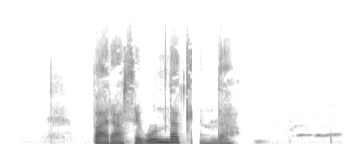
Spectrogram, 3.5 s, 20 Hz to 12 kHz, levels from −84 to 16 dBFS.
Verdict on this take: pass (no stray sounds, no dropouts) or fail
fail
